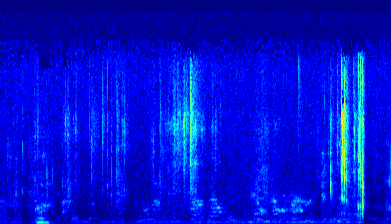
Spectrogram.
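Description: Someone chews French fries on the right side of the mouth, with soft, moist crunches and mouth sounds, a few sharper bites near the end, over a low steady hum.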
